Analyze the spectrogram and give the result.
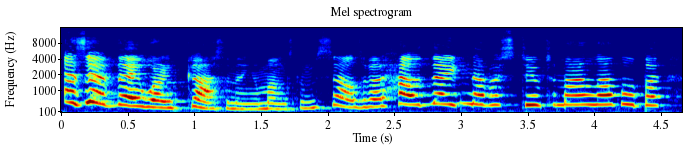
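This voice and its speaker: A woman's voice: very high-pitched, brisk. A woman playing a bitter, desperate young Southern US wife, confiding in a folksy, theatrical way in an audio roleplay monologue. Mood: anguished.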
